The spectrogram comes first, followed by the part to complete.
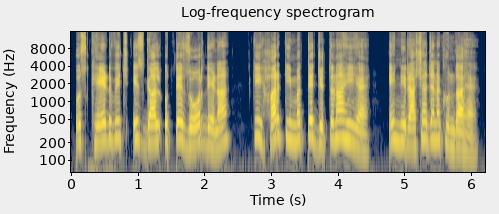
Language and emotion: Punjabi, disgusted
